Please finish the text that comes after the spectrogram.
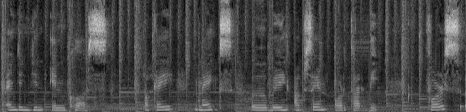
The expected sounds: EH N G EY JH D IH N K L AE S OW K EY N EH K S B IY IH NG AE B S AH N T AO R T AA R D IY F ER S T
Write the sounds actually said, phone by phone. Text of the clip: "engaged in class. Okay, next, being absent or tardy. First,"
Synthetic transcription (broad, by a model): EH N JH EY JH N IH N K L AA S OW K EY N EH K S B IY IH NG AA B S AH N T AO R T AA R D IY F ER S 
